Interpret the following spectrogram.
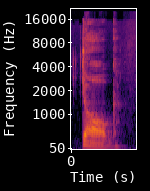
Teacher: Round your o sounds. In British English, we say dog with a circle.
